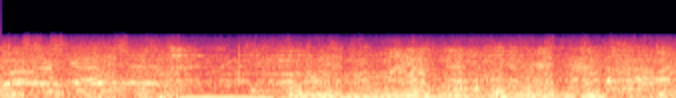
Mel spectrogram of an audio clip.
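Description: Crowd voices chattering over music played through a sound system, with held bass notes changing about once a second.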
